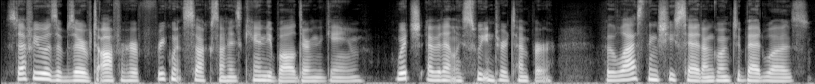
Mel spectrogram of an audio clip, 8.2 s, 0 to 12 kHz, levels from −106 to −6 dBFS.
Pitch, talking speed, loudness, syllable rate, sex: 165 Hz, 230 wpm, -19 LUFS, 6.1 syllables/s, female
